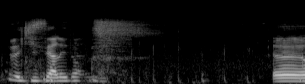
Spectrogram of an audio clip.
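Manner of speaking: ordinary talk, nothing marked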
